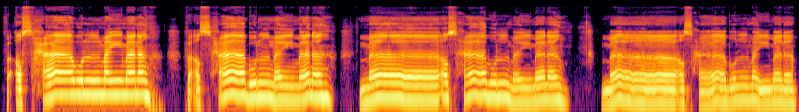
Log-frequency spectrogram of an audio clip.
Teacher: میم کے ساتھ الف مدہ ہے، ایک الف دال میں کھینچیں گے، اور ساتھ مد بھی ہے، مد عارض، دو الف کی مدال میں کھینچیں گے۔ ما حمزہ کو صاد کے ساتھ ملانا ہے، صاد کو موٹا کریں گے۔ حا کے اوپر کھڑا زبر ہے، ایک الف دال میں کھینچیں گے، با کو لگے لام کے ساتھ ملانا ہے۔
